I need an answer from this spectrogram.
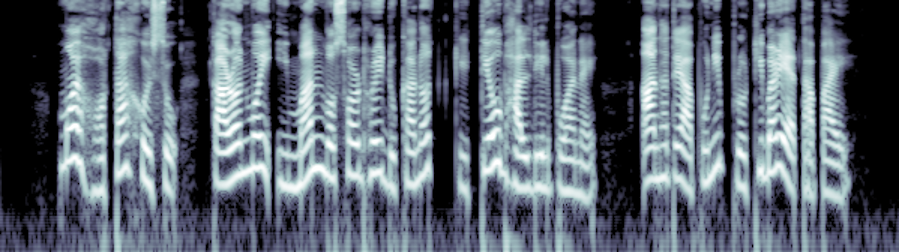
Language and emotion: Assamese, disgusted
